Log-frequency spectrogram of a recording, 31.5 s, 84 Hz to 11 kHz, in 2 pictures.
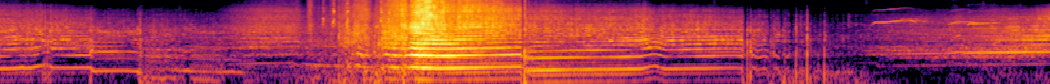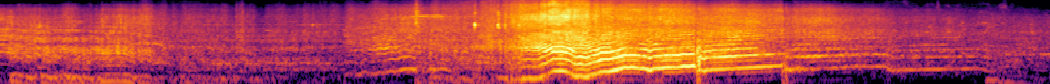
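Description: WRC Rally1 rally cars revving hard as they pass on a stage, the engine note climbing and dropping through quick gear changes. One loud pass comes about six seconds in and the loudest a little before the end, with a car heard fainter in the distance between them and a few short sharp cracks near the middle.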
